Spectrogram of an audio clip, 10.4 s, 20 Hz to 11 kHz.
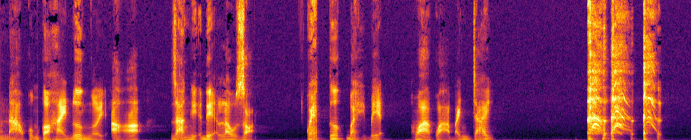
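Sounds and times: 
speech: 0:00.1 - 0:03.9, 0:04.6 - 0:07.5, 0:08.8 - 0:10.0
harsh coughs from a person with a seasonal cough: 0:08.8 - 0:10.0.

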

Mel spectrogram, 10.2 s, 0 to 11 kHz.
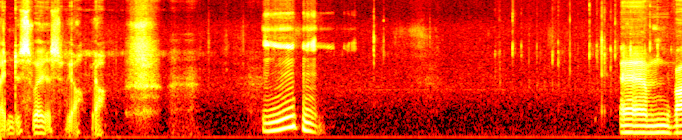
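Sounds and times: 
speech: 0:00.0 - 0:02.4, 0:03.9 - 0:04.9, 0:09.3 - 0:10.2
steady low hum: 0:00.0 - 0:10.2
faint computer keyboard typing: 0:07.4 - 0:10.0.

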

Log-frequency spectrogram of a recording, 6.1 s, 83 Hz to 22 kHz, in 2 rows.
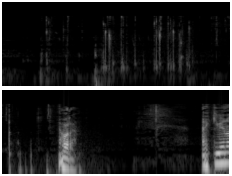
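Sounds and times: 
person sipping water: 0:00.5 - 0:03.8
gulping water: 0:00.6 - 0:03.9
speech: 0:03.8 - 0:04.1, 0:05.8 - 0:06.0.

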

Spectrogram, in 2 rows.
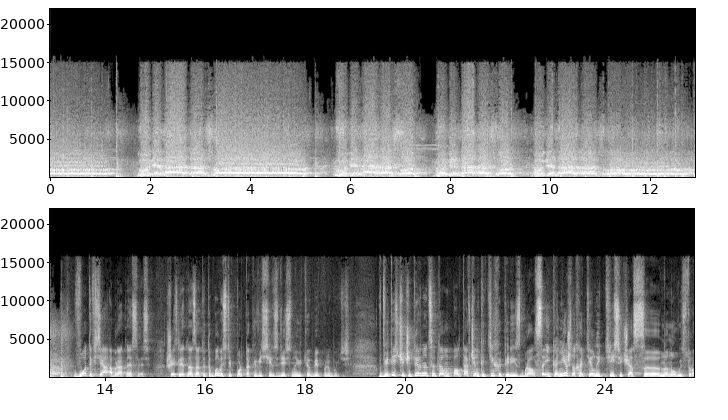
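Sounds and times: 
massed football fans chanting at a televised stadium match: 0:00.0 - 0:13.2
speech: 0:13.7 - 0:25.7.

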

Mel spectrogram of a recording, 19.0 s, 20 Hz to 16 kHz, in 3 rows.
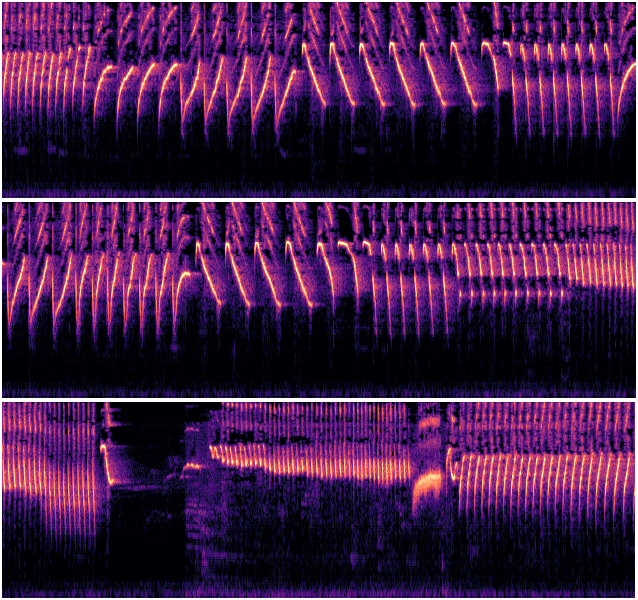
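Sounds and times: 
canary singing: 0:00.0 - 0:19.0.

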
